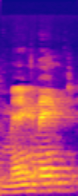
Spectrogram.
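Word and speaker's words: magnet: यहाँ पर लिखा है अपवाद, तो मैग्नेट, इसमें जो है ना जी एन क्या आ रहा है, दोनों साथ में आ रहा है मगर जी का यहाँ पर क्या किया जा रहा है, प्रोनाउंसिएशन किया जा रहा है।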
